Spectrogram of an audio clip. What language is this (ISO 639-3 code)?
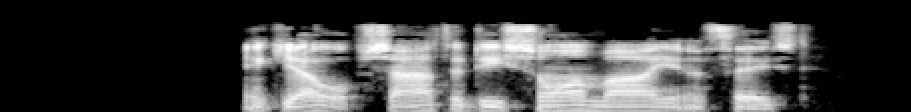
fry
